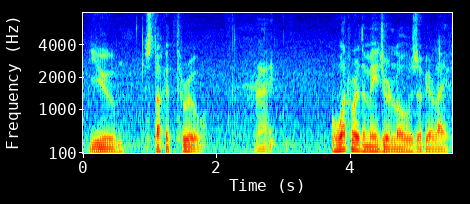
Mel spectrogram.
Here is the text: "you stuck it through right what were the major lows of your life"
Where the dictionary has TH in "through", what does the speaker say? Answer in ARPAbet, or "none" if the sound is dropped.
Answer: TH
